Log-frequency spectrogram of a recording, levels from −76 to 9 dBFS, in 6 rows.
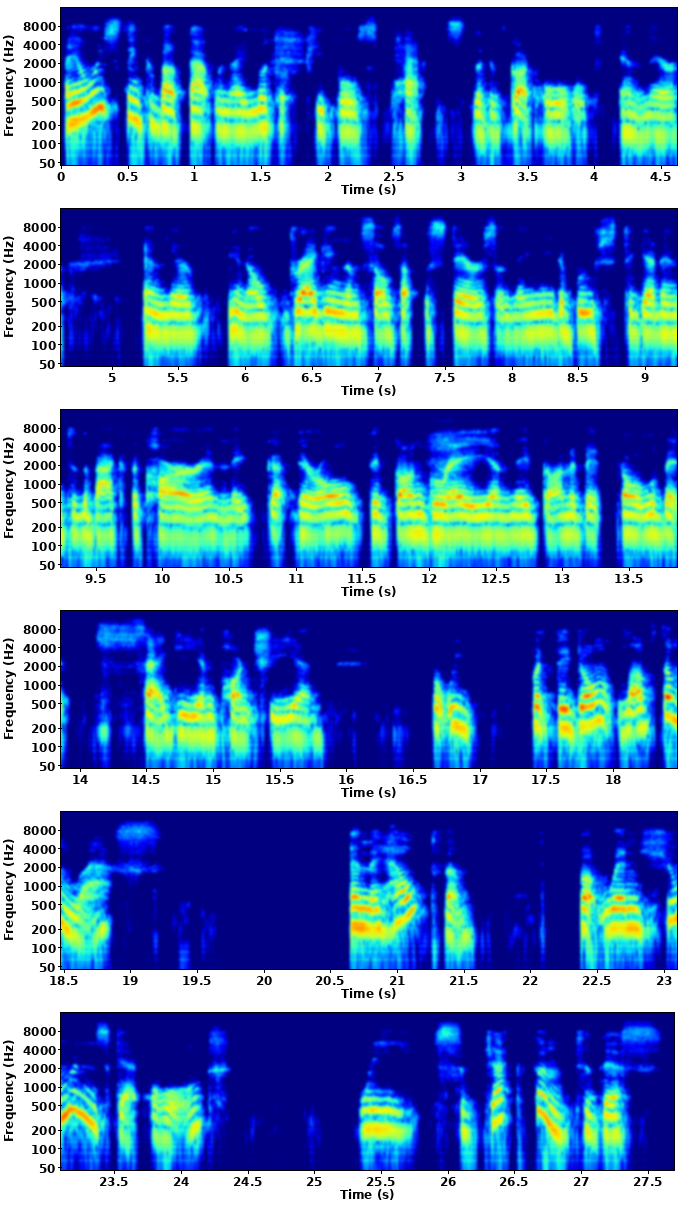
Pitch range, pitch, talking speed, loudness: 155-205 Hz, 165 Hz, 175 wpm, -21 LUFS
